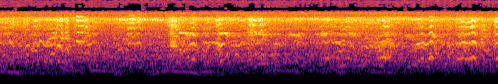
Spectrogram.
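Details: Red-bellied macaws calling as a group, with dense overlapping squawky notes and short rising and falling harmonic calls, steady and unbroken throughout, against a constant background hiss.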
